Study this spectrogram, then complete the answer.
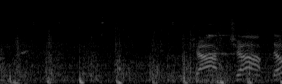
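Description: Horse hooves clip-clop at a steady walking pace in the Western town of Red Dead Redemption 2, close and clear, while game characters talk over the hoofbeats.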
